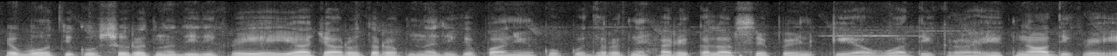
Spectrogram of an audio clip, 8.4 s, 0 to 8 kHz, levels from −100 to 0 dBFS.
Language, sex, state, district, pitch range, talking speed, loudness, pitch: Hindi, male, Jharkhand, Sahebganj, 95-100 Hz, 220 wpm, -28 LUFS, 95 Hz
